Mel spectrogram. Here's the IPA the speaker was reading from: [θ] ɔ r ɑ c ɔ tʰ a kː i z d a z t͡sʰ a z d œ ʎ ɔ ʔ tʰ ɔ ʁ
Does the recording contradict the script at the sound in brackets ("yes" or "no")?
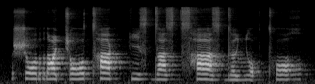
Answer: yes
